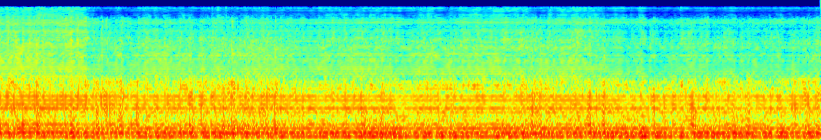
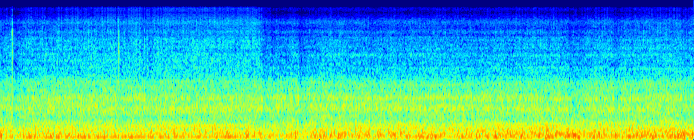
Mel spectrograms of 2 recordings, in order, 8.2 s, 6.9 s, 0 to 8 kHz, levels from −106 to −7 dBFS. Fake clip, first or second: first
